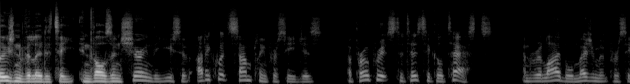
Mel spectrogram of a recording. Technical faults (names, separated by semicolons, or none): zipper noise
